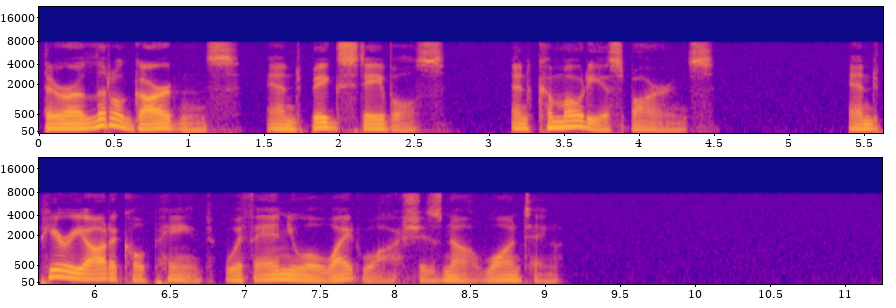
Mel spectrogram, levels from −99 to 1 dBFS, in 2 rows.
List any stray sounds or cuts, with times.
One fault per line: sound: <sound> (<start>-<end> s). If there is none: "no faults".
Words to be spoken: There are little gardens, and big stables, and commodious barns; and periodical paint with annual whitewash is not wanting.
no faults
